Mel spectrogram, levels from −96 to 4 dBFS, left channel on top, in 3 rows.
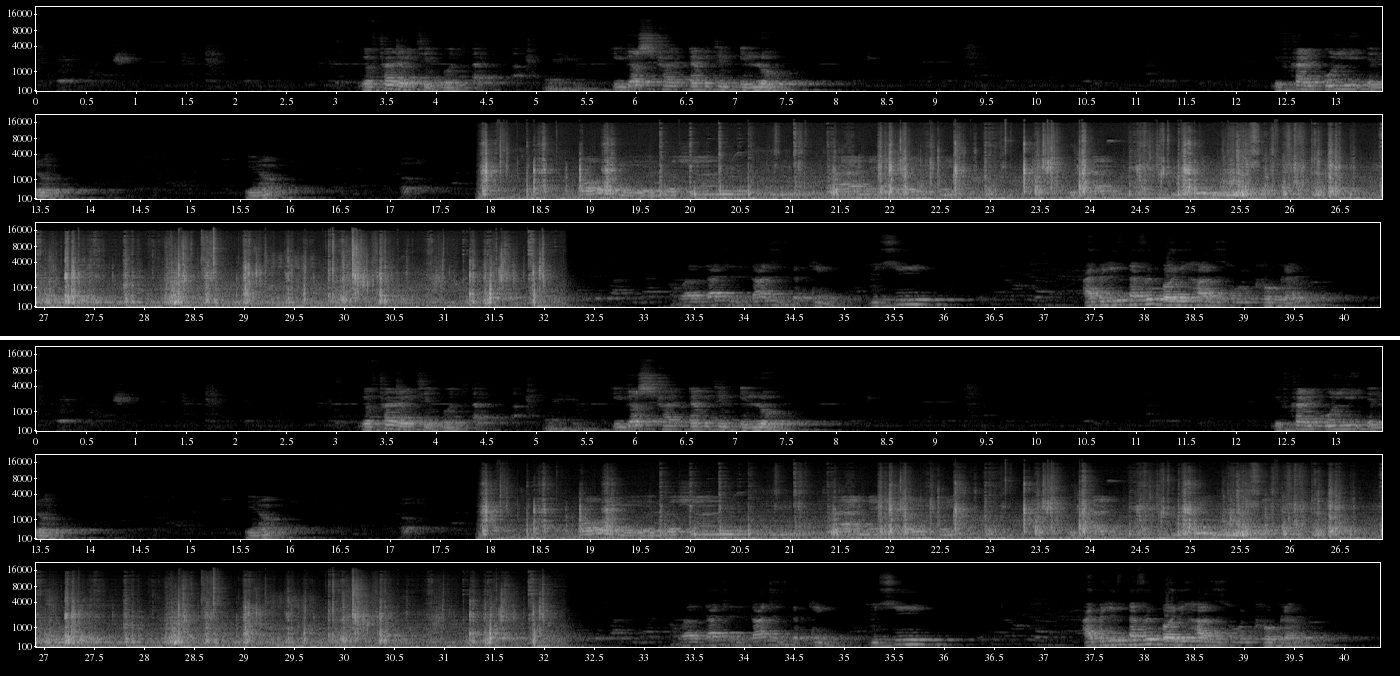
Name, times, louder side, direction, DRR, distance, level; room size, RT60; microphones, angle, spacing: voice 1, 3.2-4.5 5.1-5.5 5.8-7.4 12.4-13.7 15.5-15.9 17.1-17.2 18.9-21.0 21.3-22.7 23.7-24.3 24.9-27.7 29.1-29.6 31.9-32.2 32.5-33.4 36.8-37.1, equal, 5° right, -5 dB, 0.9 m, -47 dB
sound 1, 17.9-32.2, left 3 dB, 20° left, 0.4 m, -39 dB
voice 2, 33.3-34.4 34.7-34.9 35.2-35.8 37.4-39.6, equal, 40° right, 2 dB, 1.8 m, -43 dB
9.1 x 8.8 x 2.2 m, 0.95 s
head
